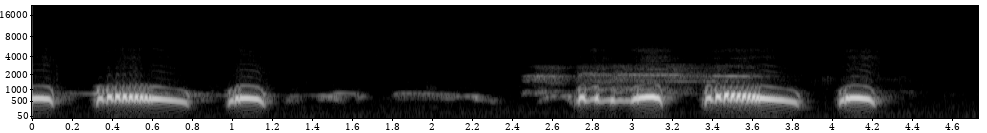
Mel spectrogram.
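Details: Two cooing song phrases from a Malaysian zebra dove. Each has a stuttered opening, a long descending coo and a crisp short end note, with faint soft coos in the gap. The setting is quiet.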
